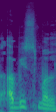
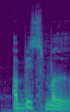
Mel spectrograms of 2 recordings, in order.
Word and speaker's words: abysmal: अगला word अबिस्मल है, अबिस्मल, फिर से बोले, अबिस्मल। स्पेलिंग कैसे याद होगी? अबी और स और मल, वर्ड बन गया अबिस्मल। उच्चारण है अबिस, अबी और स कैसे बोलेगा? स और मल, वर्ड बन गया अबिस्मल, अबिस्मल, राइट।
